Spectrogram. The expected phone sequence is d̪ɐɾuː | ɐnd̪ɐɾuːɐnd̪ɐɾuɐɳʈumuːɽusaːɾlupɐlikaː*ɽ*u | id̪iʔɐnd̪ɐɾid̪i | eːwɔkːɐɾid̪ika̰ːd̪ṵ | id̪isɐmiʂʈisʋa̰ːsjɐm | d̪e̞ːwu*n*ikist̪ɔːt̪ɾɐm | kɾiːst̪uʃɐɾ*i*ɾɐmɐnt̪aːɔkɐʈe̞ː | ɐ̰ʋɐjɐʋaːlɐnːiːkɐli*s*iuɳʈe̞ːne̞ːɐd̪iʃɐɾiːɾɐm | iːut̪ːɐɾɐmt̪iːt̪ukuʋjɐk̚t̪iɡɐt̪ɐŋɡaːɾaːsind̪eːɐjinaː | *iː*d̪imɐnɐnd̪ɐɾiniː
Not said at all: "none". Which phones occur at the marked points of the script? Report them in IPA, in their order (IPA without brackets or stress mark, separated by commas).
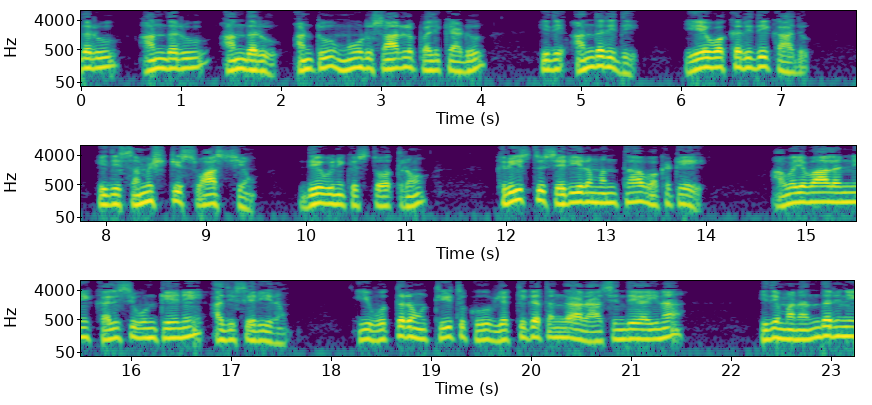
ɽ, n, iː, s, i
